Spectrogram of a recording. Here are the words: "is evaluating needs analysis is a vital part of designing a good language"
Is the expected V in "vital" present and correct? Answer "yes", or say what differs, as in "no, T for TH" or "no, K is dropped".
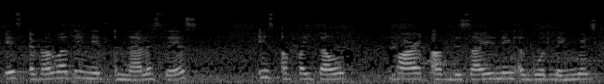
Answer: no, F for V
